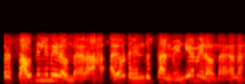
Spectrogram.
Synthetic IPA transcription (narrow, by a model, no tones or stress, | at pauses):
ɐt̪sawt̪̚d̪ilːimejɾaɦũnd̪ajonaɦɐjʋot̪ɦind̪ust̪aːnmiɳɖijamejɾaɦund̪a̰jona̰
